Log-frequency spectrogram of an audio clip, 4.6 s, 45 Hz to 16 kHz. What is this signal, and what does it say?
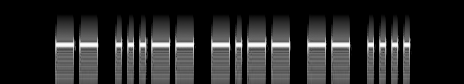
Morse code, heard as a keyed tone, about 20 wpm, 700 Hz. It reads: M3YMH
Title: DXCC-100 Call Signs - 5 Characters - Repeated 2x - 20wpm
